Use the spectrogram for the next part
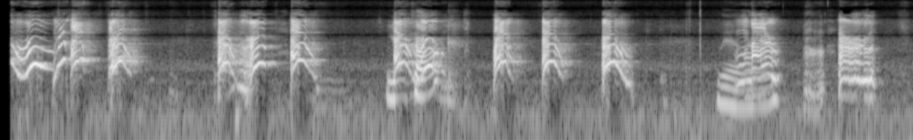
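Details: Seven-week-old puppy 'talking' indoors to its owner. A run of high, wavering whines and yips, each under half a second, rising and falling in pitch and coming in clusters about a second apart, with a woman's voice briefly between them.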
